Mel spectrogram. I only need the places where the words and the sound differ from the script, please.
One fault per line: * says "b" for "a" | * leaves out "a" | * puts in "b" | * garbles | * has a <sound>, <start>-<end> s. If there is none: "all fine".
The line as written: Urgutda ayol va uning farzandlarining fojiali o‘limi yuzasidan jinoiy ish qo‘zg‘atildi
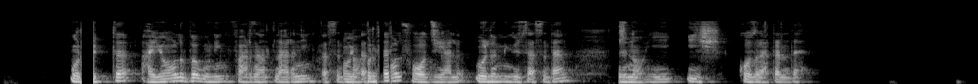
* has a dropout, 0.8-0.9 s
* garbles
